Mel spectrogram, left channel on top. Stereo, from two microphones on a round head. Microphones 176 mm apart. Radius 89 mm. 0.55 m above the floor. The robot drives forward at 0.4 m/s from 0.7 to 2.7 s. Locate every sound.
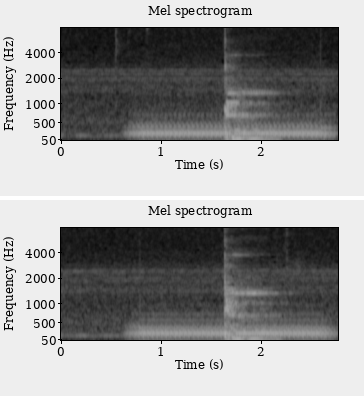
1.6 s a thud: 65° right (ahead or behind), 3 m; by 2.2 s 60° right (ahead or behind), 3.5 m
